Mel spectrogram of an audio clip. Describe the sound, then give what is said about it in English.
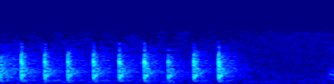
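A bellboy pounds on a door with nine quick, evenly spaced heavy knocks, loud and sharp. The knocking then stops, leaving near-silence. “with the bellboy pounding on the door”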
